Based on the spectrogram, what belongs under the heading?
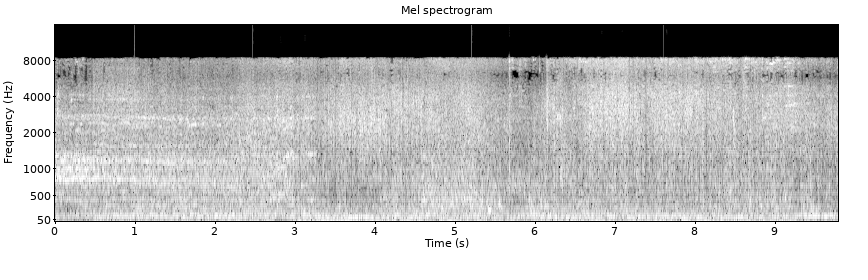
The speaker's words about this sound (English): jumps out after them as an enormous explosion sends fireballs shooting out the windows.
